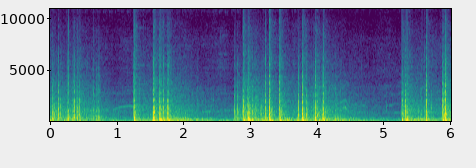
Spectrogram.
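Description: Fireworks display going off: four volleys of sharp bangs and crackling pops, each a rapid string of reports lasting about half a second, spaced a second or two apart.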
